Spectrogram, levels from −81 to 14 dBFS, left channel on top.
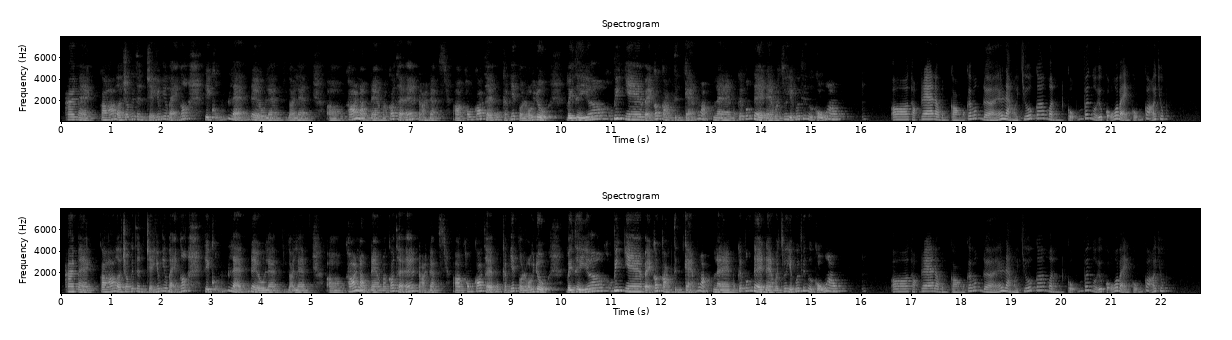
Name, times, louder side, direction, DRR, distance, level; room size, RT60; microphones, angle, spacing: voice 1, 0.1-7.5 7.9-15.6, right 2 dB, 55° right, 3 dB, 1.8 m, -29 dB
voice 2, 16.6-22.1, left 2 dB, 20° left, 9 dB, 0.7 m, -32 dB
9.7 x 5.5 x 6.6 m, 0.62 s
head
